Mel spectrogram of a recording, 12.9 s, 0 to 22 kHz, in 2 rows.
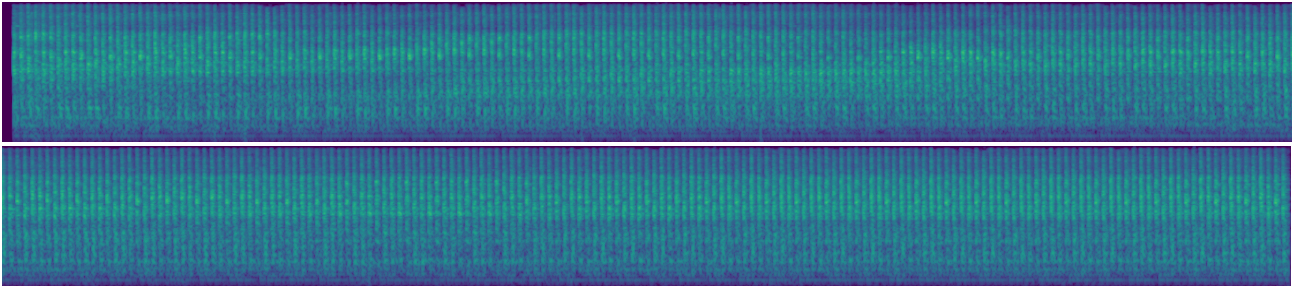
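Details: Renault Megane 3 diesel idling: a sharp, very even ticking knock, about three per second, suddenly appeared over the idle after running a while; internal knock of unknown cause.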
